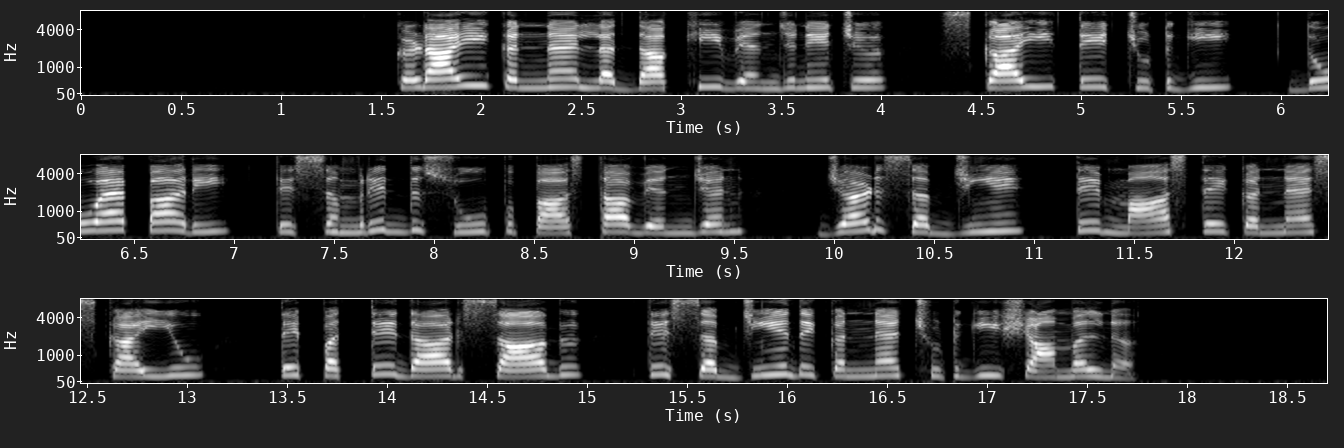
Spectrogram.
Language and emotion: Dogri, neutral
